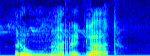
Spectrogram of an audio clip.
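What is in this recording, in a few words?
arranges for, Tlacochahuaya Zapotec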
